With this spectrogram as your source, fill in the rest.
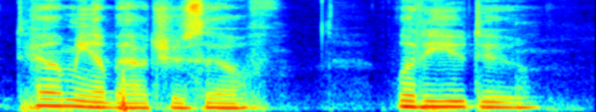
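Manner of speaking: woman's voice. Acting out an online dating chat as the woman: imitating a woman on a date. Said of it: "Why the voice?".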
